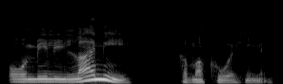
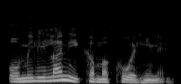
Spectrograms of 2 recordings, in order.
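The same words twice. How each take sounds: First: The name at the start is strongly stressed. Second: The name at the start is said plainly.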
